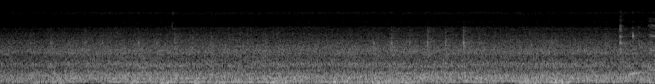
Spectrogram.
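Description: A steady noise with a faint low hum underneath, even throughout with no clear events.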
